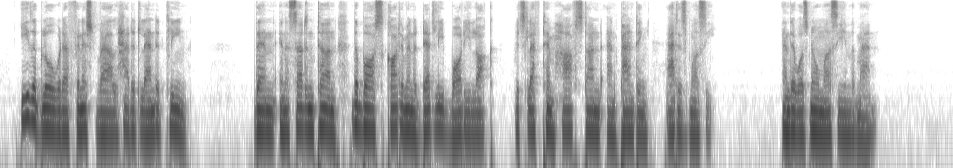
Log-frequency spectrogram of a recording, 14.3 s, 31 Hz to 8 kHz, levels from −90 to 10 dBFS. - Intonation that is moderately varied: No, narrow, 2.0 semitones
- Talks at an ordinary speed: Yes, average, 175 wpm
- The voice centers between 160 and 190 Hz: No, low, 100 Hz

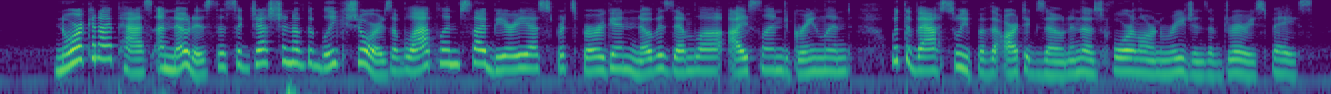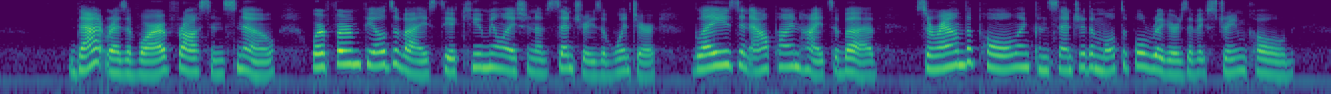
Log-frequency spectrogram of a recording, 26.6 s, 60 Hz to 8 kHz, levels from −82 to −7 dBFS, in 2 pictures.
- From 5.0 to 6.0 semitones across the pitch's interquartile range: Yes, average, 5.3 semitones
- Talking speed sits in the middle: Yes, average, 150 wpm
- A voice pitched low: No, high, 205 Hz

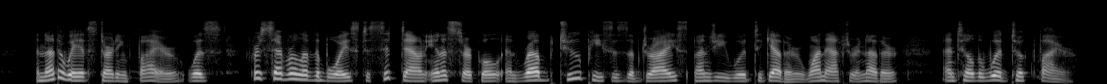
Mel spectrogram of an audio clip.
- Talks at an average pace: Yes, average, 185 wpm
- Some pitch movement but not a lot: Yes, average, 3.5 semitones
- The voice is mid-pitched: Yes, medium, 170 Hz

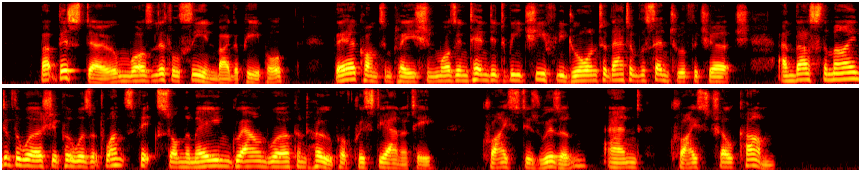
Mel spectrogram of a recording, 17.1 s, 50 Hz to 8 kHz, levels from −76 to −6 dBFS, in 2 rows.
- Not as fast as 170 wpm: No, average, 180 wpm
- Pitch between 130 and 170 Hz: Yes, medium, 140 Hz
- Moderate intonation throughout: Yes, average, 3.9 semitones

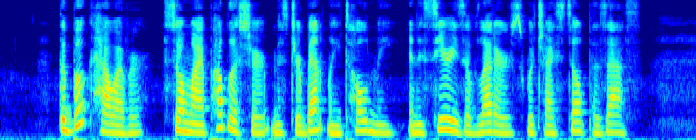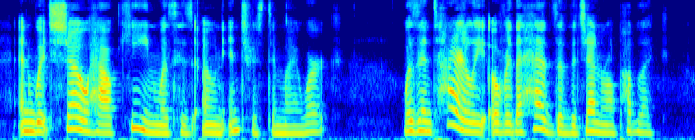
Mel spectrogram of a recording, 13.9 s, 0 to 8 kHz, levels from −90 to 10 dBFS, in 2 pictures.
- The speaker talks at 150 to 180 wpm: Yes, average, 175 wpm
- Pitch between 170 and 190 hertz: Yes, medium, 185 Hz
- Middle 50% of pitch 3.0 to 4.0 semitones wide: Yes, average, 3.5 semitones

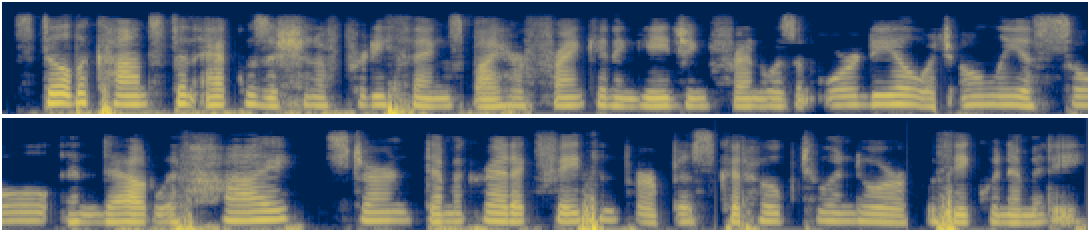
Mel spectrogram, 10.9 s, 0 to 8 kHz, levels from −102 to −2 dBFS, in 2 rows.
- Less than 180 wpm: No, average, 190 wpm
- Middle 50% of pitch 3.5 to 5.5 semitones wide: No, narrow, 2.5 semitones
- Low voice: No, medium, 165 Hz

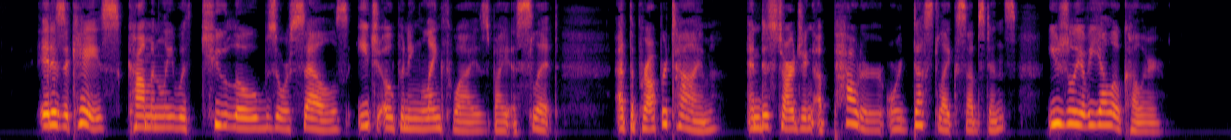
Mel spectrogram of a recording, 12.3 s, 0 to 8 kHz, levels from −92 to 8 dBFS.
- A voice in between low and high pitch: Yes, medium, 175 Hz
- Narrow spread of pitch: No, average, 4.6 semitones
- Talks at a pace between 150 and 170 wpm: Yes, average, 160 wpm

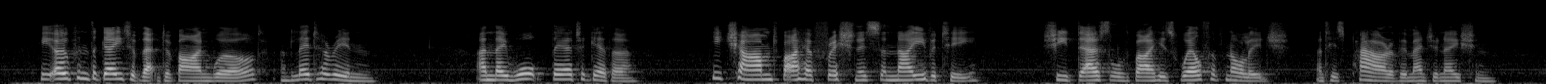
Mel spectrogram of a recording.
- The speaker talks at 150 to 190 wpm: No, average, 140 wpm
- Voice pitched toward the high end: Yes, high, 195 Hz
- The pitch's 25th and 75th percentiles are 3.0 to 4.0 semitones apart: No, average, 5.2 semitones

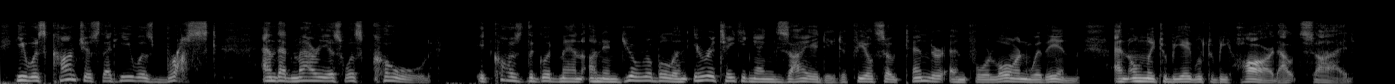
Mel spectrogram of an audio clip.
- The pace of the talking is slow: No, average, 155 wpm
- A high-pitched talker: No, low, 135 Hz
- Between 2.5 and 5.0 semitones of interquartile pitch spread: No, wide, 5.4 semitones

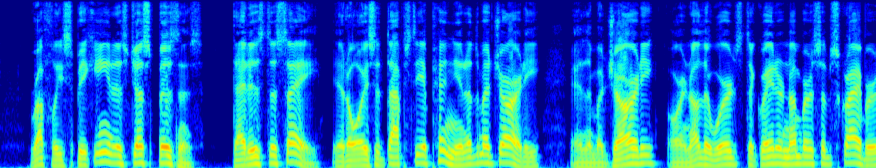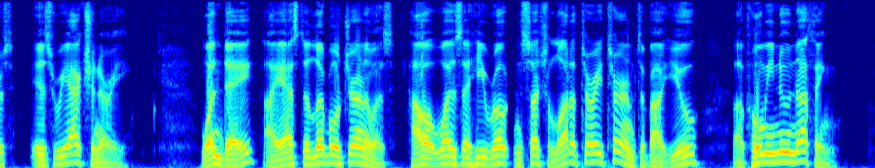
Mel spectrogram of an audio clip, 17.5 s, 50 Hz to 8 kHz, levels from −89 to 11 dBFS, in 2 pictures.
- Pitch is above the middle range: No, low, 125 Hz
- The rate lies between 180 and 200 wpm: Yes, average, 190 wpm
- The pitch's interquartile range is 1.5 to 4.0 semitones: No, wide, 5.4 semitones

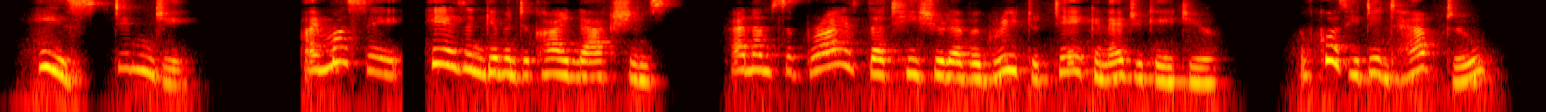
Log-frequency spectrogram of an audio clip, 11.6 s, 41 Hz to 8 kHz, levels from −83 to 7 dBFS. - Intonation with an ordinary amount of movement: No, wide, 6.2 semitones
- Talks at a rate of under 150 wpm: No, average, 175 wpm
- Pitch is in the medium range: No, high, 240 Hz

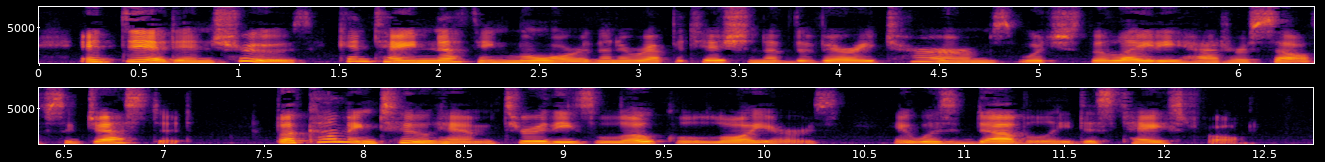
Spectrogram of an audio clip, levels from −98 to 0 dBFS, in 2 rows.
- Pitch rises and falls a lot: No, average, 3.8 semitones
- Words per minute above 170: No, average, 150 wpm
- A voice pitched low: No, high, 190 Hz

